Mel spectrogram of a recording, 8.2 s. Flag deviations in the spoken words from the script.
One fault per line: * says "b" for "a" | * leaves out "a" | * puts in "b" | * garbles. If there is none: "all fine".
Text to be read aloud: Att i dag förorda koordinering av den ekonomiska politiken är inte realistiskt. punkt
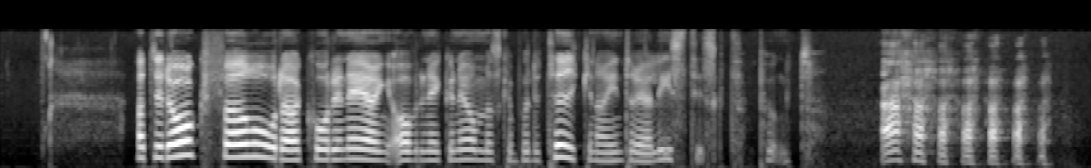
all fine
